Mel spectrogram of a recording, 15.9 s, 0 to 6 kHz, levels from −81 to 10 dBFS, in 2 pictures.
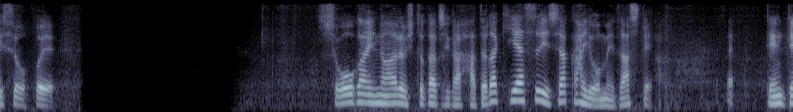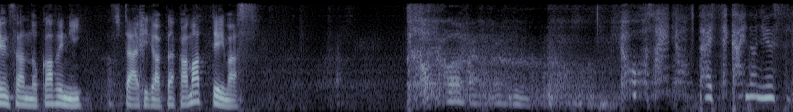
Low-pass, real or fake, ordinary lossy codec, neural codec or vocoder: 5.4 kHz; fake; none; codec, 16 kHz in and 24 kHz out, 0.6 kbps, FocalCodec, streaming, 2048 codes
